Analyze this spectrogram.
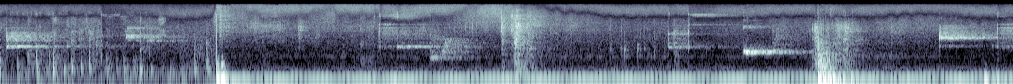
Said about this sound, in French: Au bout du couloir se trouve une porte. Ils vont l'ouvrir.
